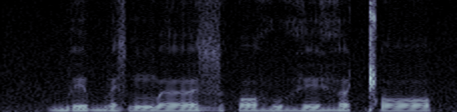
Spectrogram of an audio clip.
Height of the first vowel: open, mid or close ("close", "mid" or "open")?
mid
